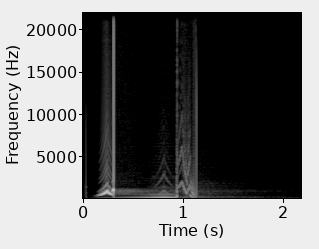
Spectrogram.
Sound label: Tech, Weird Side Samples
